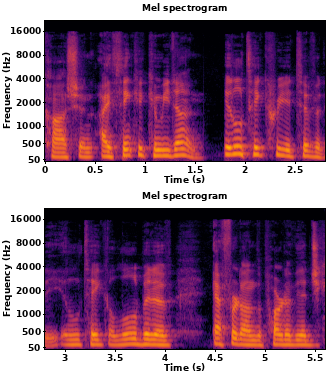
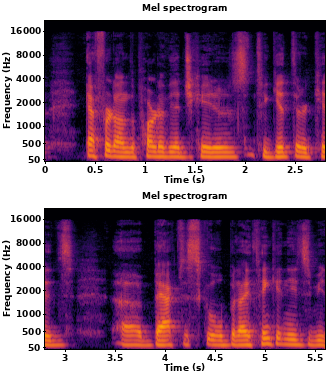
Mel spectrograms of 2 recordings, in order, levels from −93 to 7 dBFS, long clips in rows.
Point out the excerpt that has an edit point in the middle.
first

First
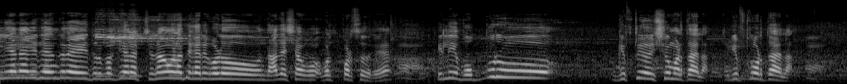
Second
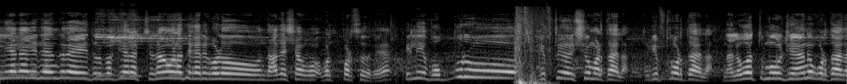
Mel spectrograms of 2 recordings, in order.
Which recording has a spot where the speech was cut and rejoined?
second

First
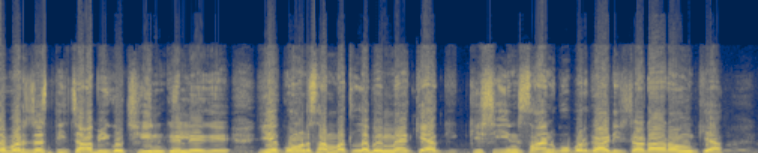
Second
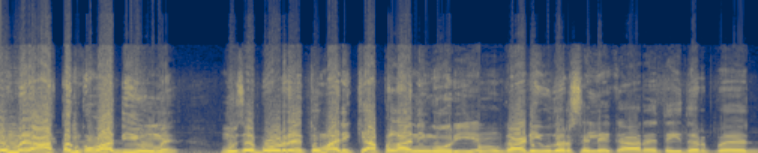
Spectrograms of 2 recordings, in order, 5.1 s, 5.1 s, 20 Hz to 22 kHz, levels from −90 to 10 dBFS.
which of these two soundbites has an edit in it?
second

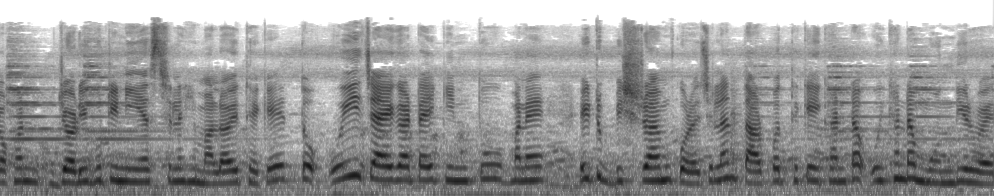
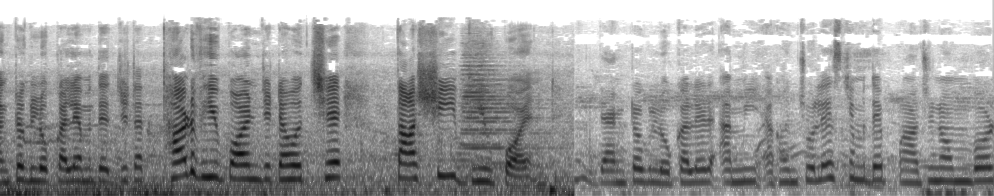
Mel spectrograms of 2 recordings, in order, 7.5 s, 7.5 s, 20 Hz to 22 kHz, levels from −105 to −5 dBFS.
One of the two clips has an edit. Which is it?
second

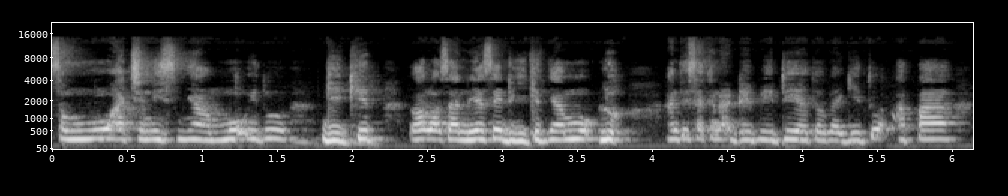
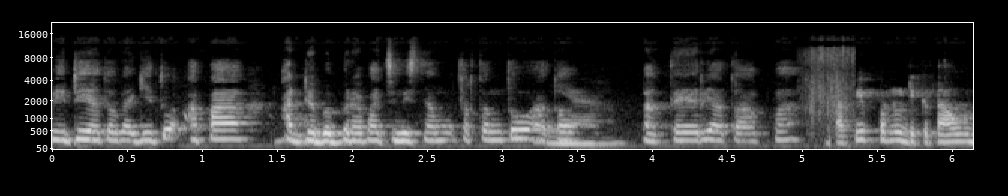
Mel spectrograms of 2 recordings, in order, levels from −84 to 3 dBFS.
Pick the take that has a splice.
second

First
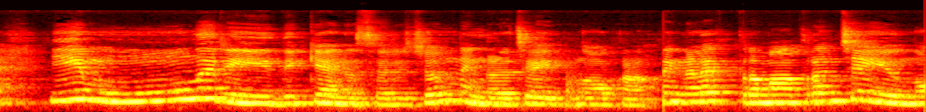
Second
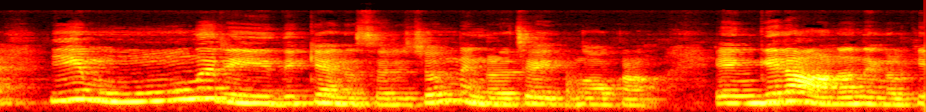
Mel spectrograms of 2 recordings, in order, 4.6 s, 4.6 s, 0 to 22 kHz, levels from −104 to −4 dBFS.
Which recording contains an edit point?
first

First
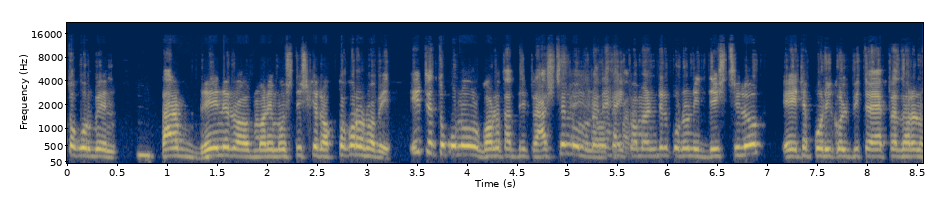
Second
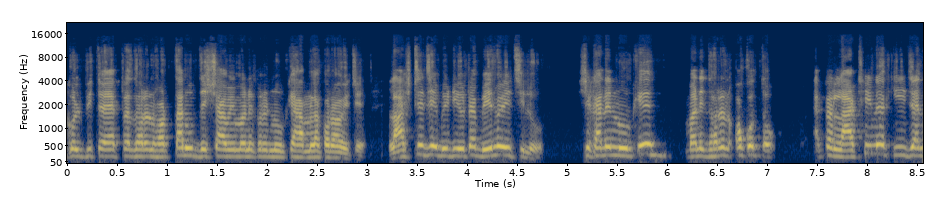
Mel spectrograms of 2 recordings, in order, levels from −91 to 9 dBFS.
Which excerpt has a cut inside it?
first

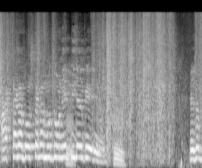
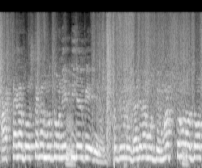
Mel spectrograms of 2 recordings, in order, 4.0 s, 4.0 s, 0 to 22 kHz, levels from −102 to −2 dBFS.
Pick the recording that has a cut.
second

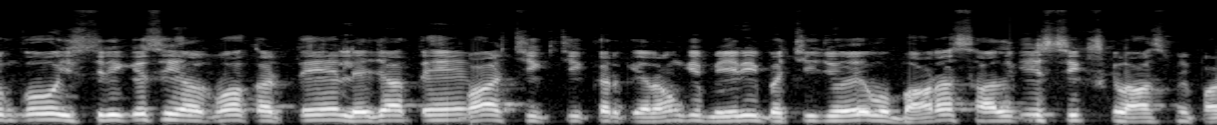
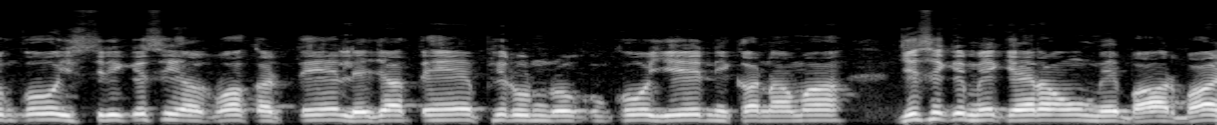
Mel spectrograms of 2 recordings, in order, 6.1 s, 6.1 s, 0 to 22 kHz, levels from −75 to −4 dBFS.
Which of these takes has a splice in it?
first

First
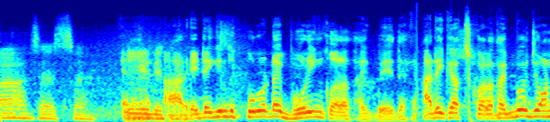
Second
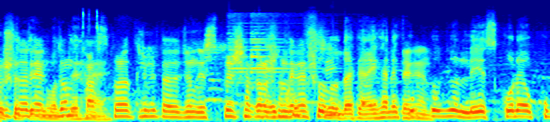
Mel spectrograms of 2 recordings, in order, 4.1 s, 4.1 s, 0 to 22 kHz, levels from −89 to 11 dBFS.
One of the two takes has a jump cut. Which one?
first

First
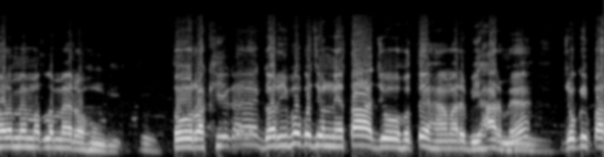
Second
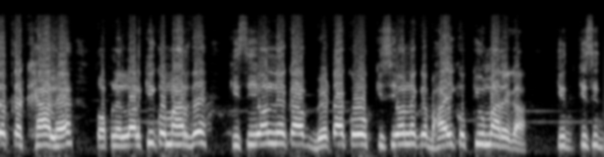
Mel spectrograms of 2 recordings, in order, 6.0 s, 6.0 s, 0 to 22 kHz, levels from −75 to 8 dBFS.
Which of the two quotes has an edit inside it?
first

